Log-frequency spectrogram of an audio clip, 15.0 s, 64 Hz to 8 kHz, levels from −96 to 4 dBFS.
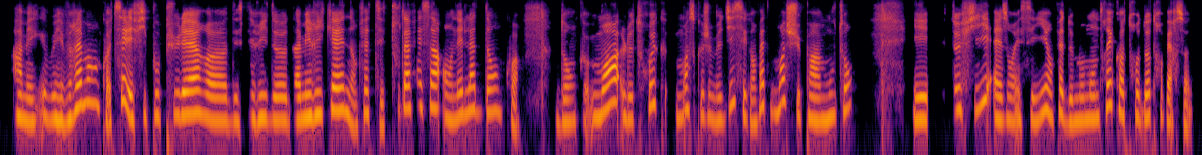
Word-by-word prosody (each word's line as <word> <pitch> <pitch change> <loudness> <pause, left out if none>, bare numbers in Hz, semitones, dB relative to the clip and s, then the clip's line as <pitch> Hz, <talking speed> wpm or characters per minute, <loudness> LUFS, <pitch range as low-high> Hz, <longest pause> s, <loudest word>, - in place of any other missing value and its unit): Ah 215 - +1
mais 185 -2 -2
et 220 - -4 0.2
vraiment, 305 - +2
quoi! - - -3
Tu - - -5
sais 350 - +4
les 210 - +6
filles 215 +3 -2
populaires, 225 +2 +4
heu, 190 -1 +3
des 185 +1 -7
séries 205 0 -2
de 195 -1 0
d'américaines, 225 +4 +3
en 155 - -8
fait, 235 +4 -3
c'est 160 -1 -8
tout - - -9
à 275 0 +6
fait 290 +1 -7
ça, 275 -1 +4
on 200 -2 -3
est 220 +2 +1
là-dedans, 245 0 -1
quoi! - - -5 0.5
Donc 180 +1 -6
moi 255 +11 +7
le 195 -2 -3
truc 295 +8 -4 0.2
moi 210 +6 -3
ce 235 - -2
que 220 - -8
je 210 - -5
me 190 0 -6
dis, 300 +12 -2
c'est 215 - -3
qu'en 175 -3 -6
fait, 290 +10 -1
moi 270 +8 -1
je - - +3
suis - - -1
pas 205 - -4
un 190 - +1
mouton, 220 +8 -3 0.8
et 195 0 +3 0.3
les 255 - 0
2 - - +2
filles, 265 +6 0
elles 195 -1 +1
ont 190 - -4
essayé, 195 +7 -3
en 240 - 0
fait, 235 +1 0
de 180 0 -4
me 190 +1 -3
montrer 205 +9 0
contre 220 -3 -2
d'autres 210 +1 -2
personnes. - - -1
215 Hz, 240 wpm, -23 LUFS, 195-255 Hz, 0.8 s, moi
